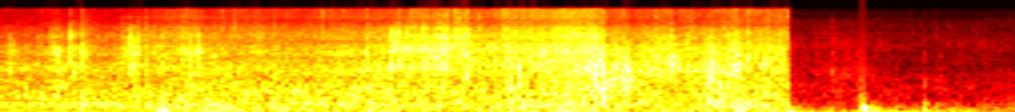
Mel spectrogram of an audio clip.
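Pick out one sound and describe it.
Car tyres splash through muddy puddles.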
